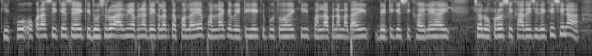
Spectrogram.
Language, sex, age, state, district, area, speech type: Maithili, female, 45-60, Bihar, Sitamarhi, rural, spontaneous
